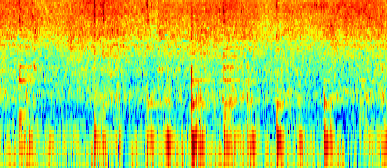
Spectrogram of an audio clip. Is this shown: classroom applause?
no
